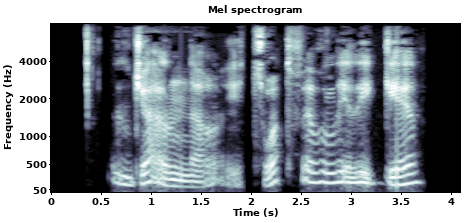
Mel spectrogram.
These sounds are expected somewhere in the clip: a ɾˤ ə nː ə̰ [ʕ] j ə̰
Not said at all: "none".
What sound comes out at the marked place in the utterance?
ʁ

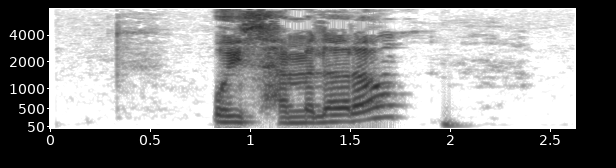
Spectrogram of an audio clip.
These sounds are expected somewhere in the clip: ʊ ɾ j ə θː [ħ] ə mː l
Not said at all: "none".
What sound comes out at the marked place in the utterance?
ħ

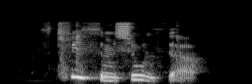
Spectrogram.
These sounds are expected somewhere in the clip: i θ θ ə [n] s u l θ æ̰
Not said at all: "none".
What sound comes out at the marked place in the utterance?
m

